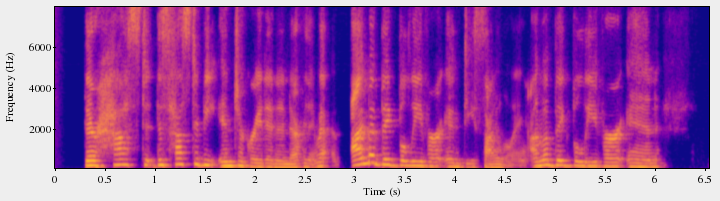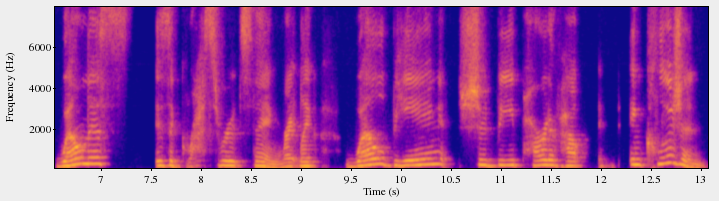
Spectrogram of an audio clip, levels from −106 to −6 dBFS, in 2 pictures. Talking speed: 160 wpm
